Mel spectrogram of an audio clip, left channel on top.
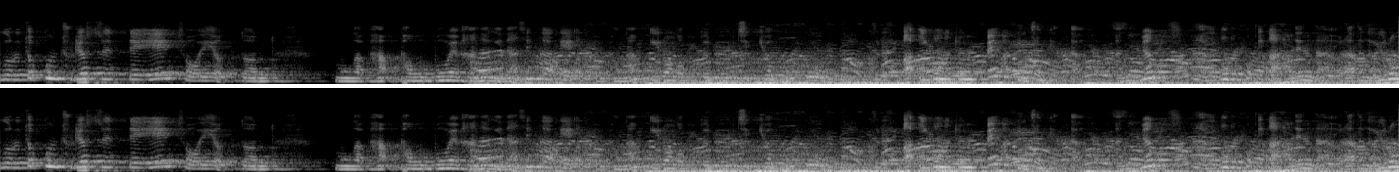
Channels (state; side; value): identical; both; correlation 1.00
